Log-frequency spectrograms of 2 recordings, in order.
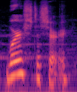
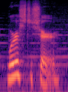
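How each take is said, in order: The two takes are said the same way.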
